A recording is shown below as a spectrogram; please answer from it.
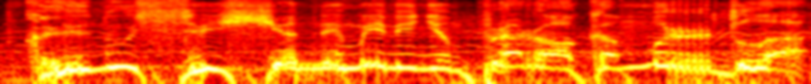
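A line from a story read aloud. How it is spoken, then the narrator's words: Two choked hoarse voices, unison. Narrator (Russian): В унисон просипели оба десантника перехваченными горлами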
